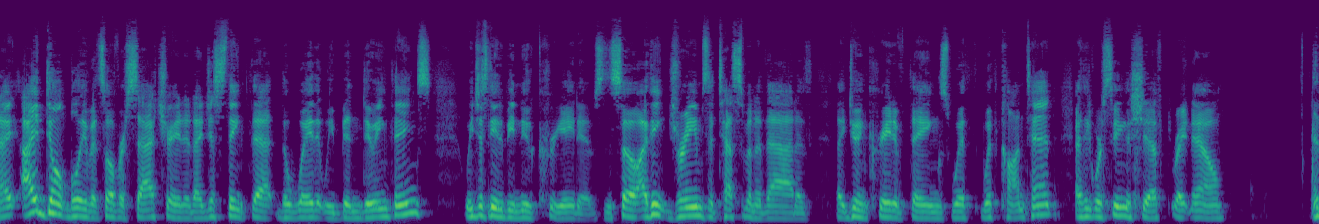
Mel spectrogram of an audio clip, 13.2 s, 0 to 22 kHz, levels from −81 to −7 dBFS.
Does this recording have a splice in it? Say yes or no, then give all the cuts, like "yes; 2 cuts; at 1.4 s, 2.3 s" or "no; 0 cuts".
yes; 1 cut; at 10.7 s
